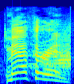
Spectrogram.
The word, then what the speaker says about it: Mathurin: Mathurin.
